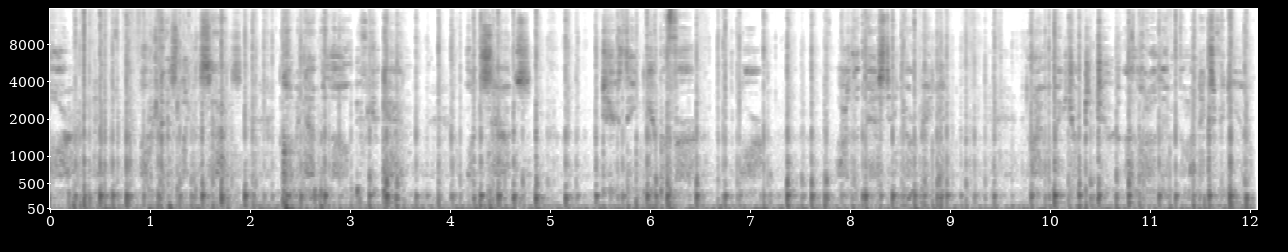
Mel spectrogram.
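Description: Close-microphone ASMR sounds: fast, irregular finger clicks and taps mixed with soft, breathy whispering sounds that come and go every second or two.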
